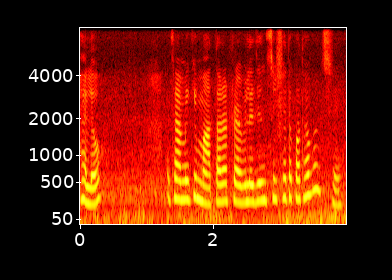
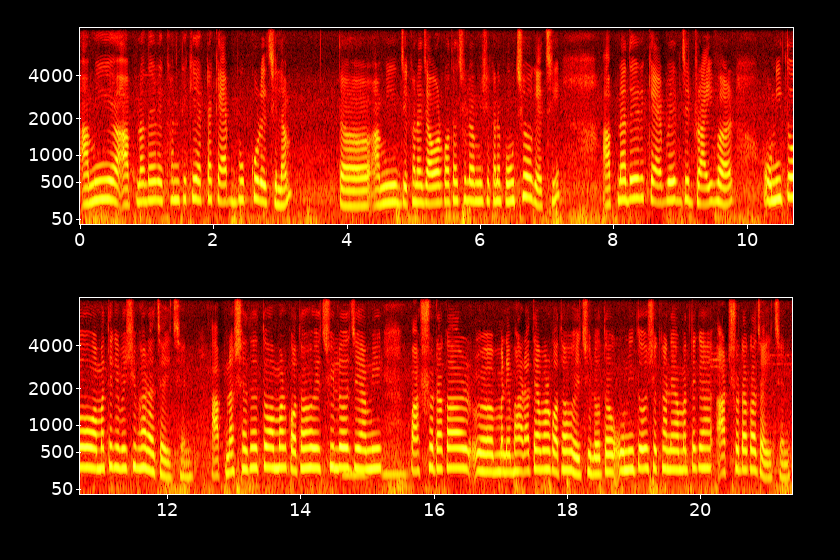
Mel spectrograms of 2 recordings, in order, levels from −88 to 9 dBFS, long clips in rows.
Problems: constant background noise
